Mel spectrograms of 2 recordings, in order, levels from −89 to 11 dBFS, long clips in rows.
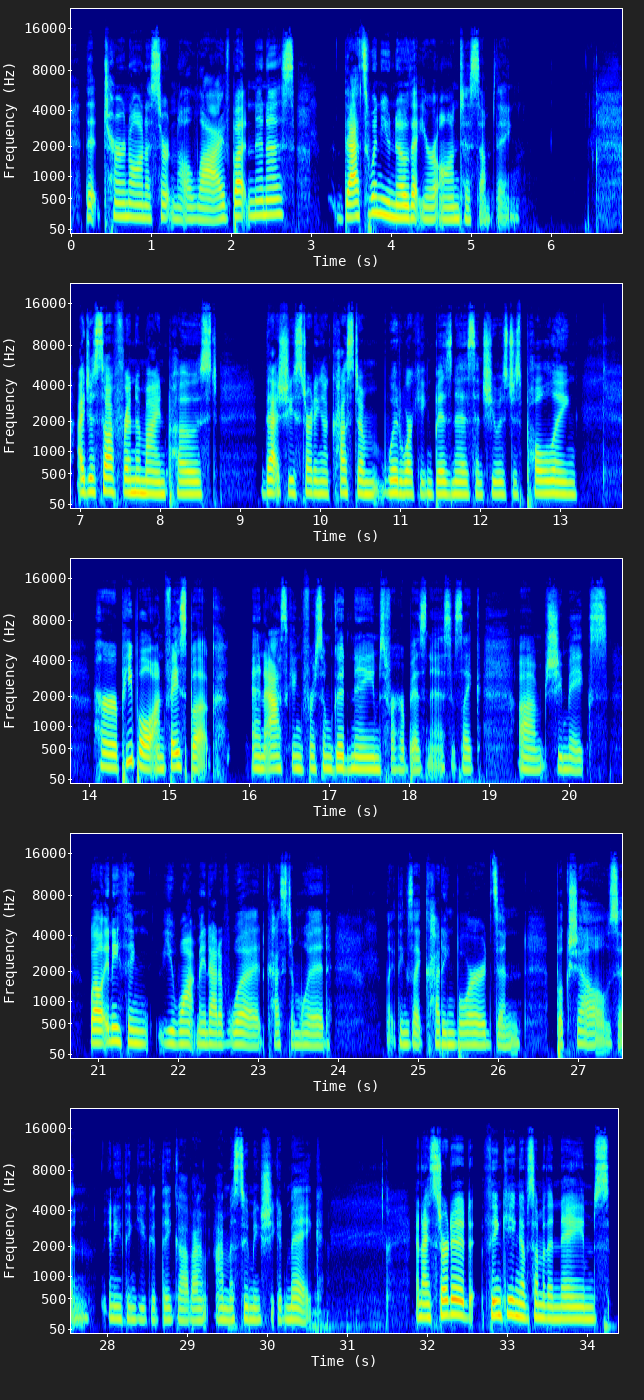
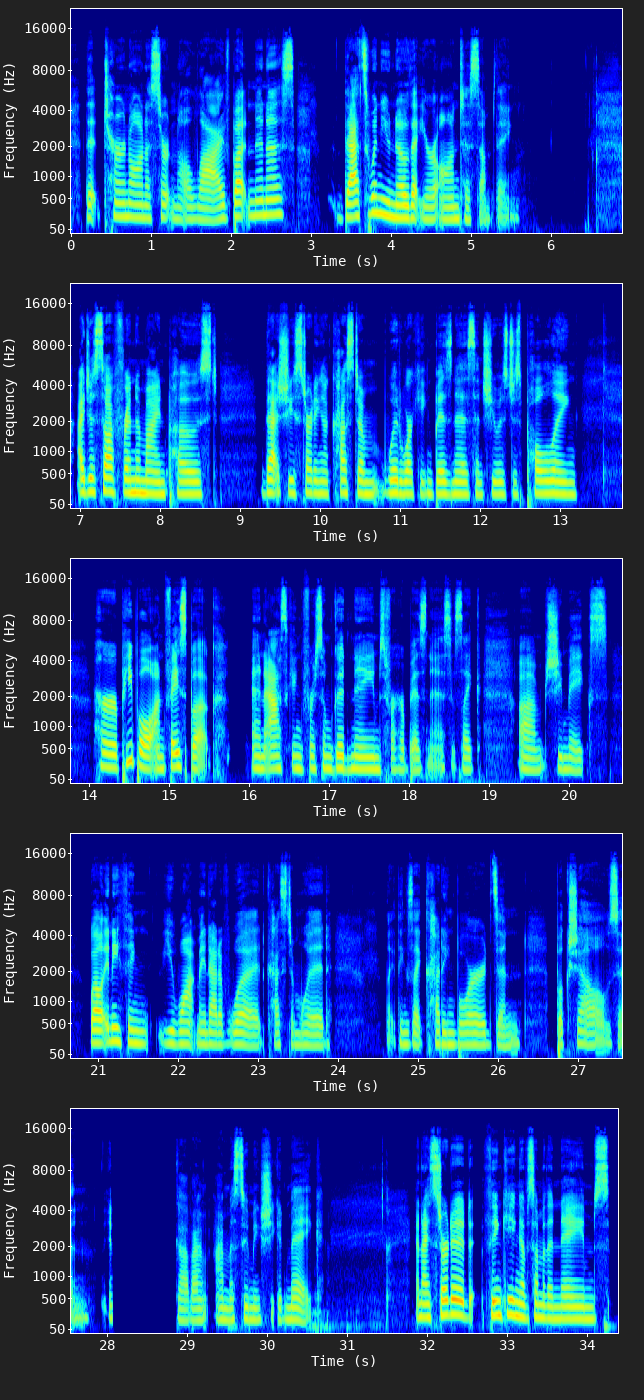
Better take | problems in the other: first | audio cutting out; at 28 s for 1 s

